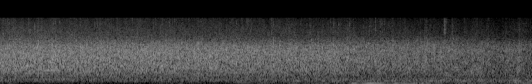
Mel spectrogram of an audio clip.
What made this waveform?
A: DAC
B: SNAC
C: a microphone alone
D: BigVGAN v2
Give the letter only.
C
